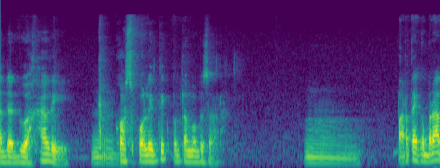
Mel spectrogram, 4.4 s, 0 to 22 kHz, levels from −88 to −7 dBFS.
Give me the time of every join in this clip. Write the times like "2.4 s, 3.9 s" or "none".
none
